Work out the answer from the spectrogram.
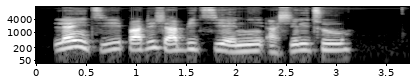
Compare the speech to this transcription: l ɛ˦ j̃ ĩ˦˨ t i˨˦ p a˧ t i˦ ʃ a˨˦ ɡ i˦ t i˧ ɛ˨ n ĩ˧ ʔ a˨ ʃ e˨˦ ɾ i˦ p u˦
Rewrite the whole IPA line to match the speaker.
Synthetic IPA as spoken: l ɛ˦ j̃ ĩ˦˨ t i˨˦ p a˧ t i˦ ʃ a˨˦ b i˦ t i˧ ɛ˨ n ĩ˧ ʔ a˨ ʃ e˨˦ ɾ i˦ t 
